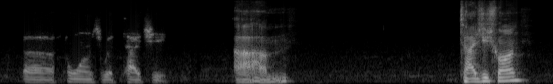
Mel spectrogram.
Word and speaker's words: tai chi chuan: say that one more time because i always mispronounce it uh it's the uh combative forms with tai chi um tai chi chuan tai ji shwan yeah come on yeah it's like uh it's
